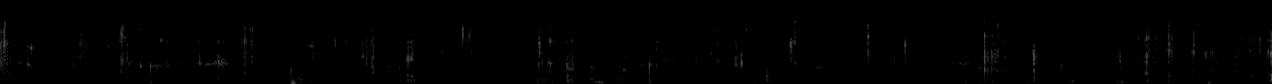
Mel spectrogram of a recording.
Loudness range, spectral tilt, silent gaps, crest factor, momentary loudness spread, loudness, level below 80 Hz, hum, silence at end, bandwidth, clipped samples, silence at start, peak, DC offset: 3 LU; 0.5 dB/octave; none; 36 dB; 12 LU; -59 LUFS; -82 dBFS; none; 0 s; 8 kHz; under 0.1%; 0 s; -24 dBFS; under 0.1%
